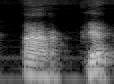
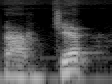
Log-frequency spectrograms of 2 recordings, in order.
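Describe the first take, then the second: First: The g is said as a hard g. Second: The g is said as a j sound. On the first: The speaker calls it right. "kalau G menjadi J" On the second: The speaker calls it wrong. "G menjadi J, itu malah jadi salah"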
